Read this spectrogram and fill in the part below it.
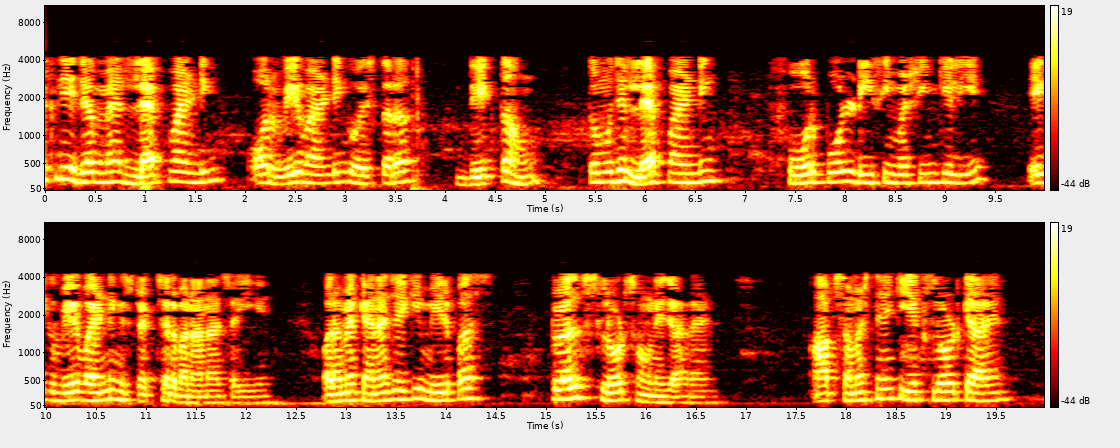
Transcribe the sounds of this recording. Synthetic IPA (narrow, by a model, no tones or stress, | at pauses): ɪslied͡ʒɐbmɛ̃lɛːfʋãɪ̃ɳɖɪ̃ŋɡ | ɔːɾʋeːʋaːɪ̃ɳɖɪ̃ŋɡkoɪst̪ɐɾəɦ | d̪eːkʰt̪aɦũ | t̪omʊd͡ʒʱelɛːfʋaːɪ̃ɳɖɪ̃ŋɡ | foːɾpoːlɖiːsiməʃiːnk̬elie | eːkʋeːʋãːɪ̃ɳɖɪ̃ŋɡsʈɾək̚t͡ʃəɾbɐnaːnat͡ʃaːɦie | ɔːɾɦɐmẽkɛɦnat͡ʃaːɦijekimeːɾepaːs | ʈwɛlʋsloːʈsɦoːned͡ʒaːɾɐɦeɛ̃ | a̰ːpsɐməd͡ʒʱt̪eɦɛ̃kieːksloːʈkjaːɦɛː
